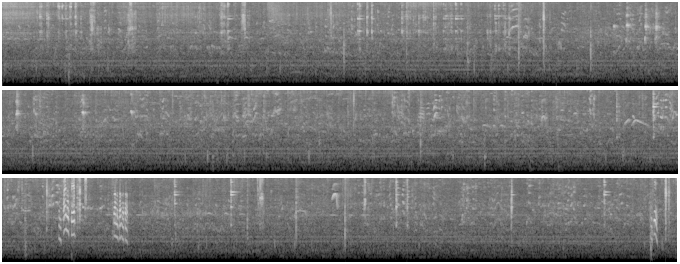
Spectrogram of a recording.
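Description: Latke batter frying in hot oil in a cast-iron skillet: a steady sizzle with spattering pops and the clink of a spoon on the skillet and bowl. About fourteen seconds in, a couple of short high squeaks that fall in pitch.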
